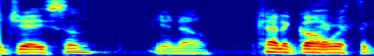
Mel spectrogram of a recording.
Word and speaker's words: JSON: then you can argue if it's pronounced Jason or Jason, Yeah. which Douglas Crockford, the gentleman that coined that term, says Jason. Jason. It's Jason, like a person.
